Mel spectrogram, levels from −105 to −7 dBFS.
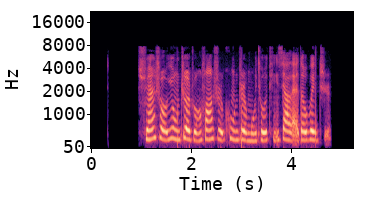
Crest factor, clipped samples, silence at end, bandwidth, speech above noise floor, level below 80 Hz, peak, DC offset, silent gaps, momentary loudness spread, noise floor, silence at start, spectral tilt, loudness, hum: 16 dB; under 0.1%; 0.45 s; 7.8 kHz; over 69 dB; -62 dBFS; -6 dBFS; under 0.1%; none; 7 LU; under -90 dBFS; 0.95 s; -5 dB/octave; -21 LUFS; none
